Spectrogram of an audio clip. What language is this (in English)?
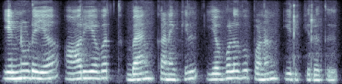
Tamil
